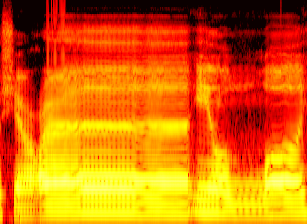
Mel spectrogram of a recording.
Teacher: یہاں پر مد متصل ہے، 4 الف کی مقدار کے برابر کھینچ کر پڑھیں گے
